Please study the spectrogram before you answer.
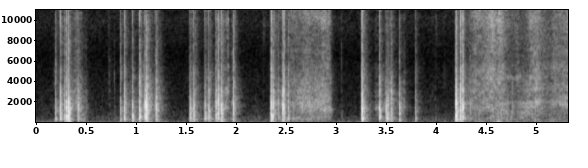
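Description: Long acrylic nails on both hands tap and scratch rapidly across a large, hollow, glossy white Jimmy Choo cardboard shoe box lid with silver lettering, lying flat. Clusters of crisp, bright clicking taps come in quick bursts, with a dry, hissy scratching sound sustained after some bursts.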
